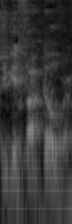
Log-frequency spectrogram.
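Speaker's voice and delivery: plain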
